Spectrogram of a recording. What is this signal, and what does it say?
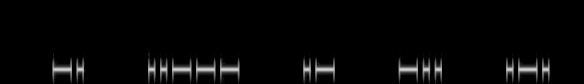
Morse code, heard as a keyed tone, about 20 wpm, spaced as for 10 wpm, 700 Hz. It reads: N2ADR
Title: 095 Lesson 16g - Letter c - Call Signs 20wpm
